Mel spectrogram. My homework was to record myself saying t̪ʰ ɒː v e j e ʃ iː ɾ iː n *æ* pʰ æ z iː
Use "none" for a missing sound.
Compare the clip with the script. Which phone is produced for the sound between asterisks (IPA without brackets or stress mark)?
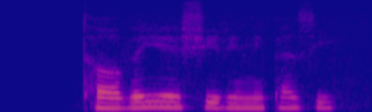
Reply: i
